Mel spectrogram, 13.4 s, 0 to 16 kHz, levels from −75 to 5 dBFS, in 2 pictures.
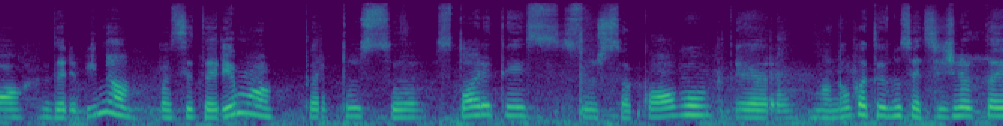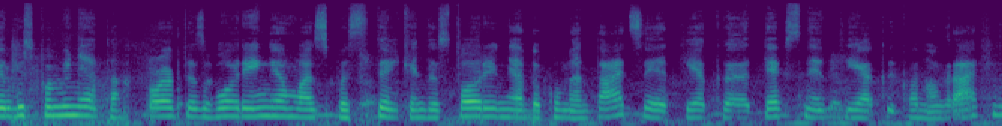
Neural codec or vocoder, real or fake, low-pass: codec, 44.1 kHz, 2.6 kbps, DAC; fake; 14.4 kHz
